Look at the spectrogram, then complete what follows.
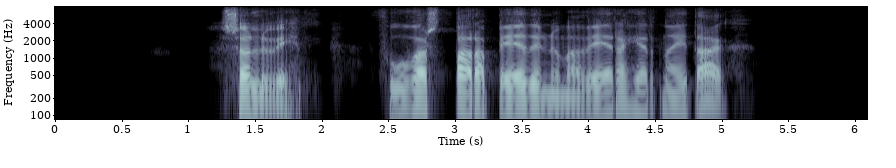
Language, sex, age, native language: Icelandic, male, 40-49, Icelandic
